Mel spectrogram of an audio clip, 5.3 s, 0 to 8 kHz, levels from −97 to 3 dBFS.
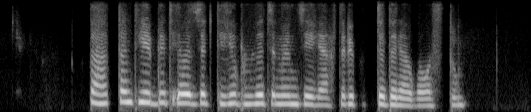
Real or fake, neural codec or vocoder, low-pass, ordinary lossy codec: fake; codec, 16 kHz, 0.5 kbps, X-Codec, HuBERT features, trained on general audio; 7.2 kHz; Opus, 16 kbps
